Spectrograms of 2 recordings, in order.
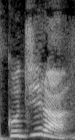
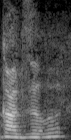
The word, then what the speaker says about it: Gojira: It's Gojira, not Godzilla. So you... It's Gojira. It sounds nothing like Godzilla.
